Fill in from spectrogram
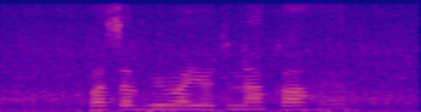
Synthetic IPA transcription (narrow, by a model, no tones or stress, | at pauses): pəsəlbʱimãjoːd͡ʒnakaɦɛː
